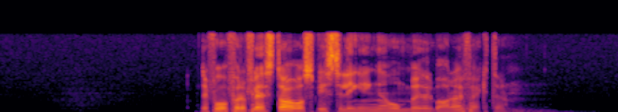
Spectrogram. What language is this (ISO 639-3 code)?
swe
